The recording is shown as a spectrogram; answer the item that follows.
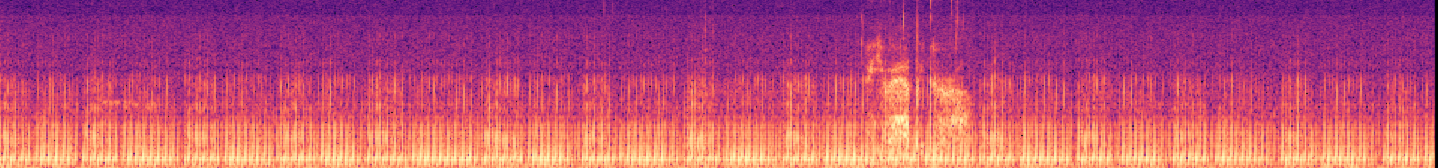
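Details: Napping foster kittens in Huntsville, Alabama, rescued from the Athens Limestone shelter, purr steadily and close; the rumble swells and dips about once a second with each breath, with a brief soft whisper near the middle.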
